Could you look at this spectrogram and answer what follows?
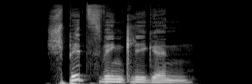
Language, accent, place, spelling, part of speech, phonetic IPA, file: German, Germany, Berlin, spitzwinkligen, adjective, [ˈʃpɪt͡sˌvɪŋklɪɡn̩], De-spitzwinkligen.ogg
- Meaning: inflection of spitzwinklig: 1. strong genitive masculine/neuter singular 2. weak/mixed genitive/dative all-gender singular 3. strong/weak/mixed accusative masculine singular 4. strong dative plural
